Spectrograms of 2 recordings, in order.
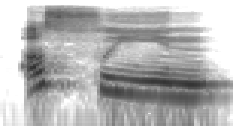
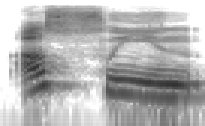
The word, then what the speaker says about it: الصين: Sod is a hard letter and is a shadda letter at the same time. So you will not be pronouncing the sound of lam in the definite article of al. It is الصين. So you move directly from alif to the shadda letter, which is sod.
